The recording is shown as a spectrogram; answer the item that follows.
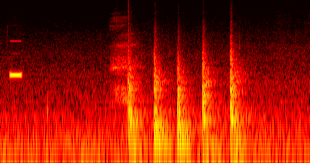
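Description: Hurried footsteps on a wooden floor: a quick run of five or six sharp knocking steps about a second in.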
